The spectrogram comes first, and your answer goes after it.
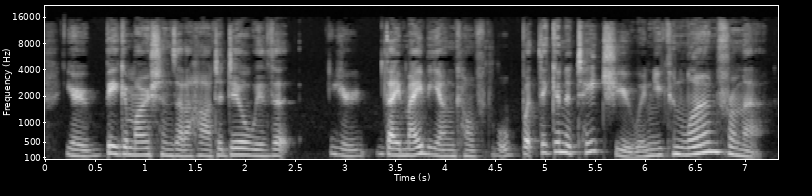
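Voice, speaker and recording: A woman with an Australian accent and a fairly low pitch. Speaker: podcast host. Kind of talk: casual interview conversation.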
